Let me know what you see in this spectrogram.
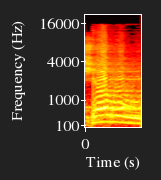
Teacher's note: شر را کو پر کر کے پڑھیں گے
